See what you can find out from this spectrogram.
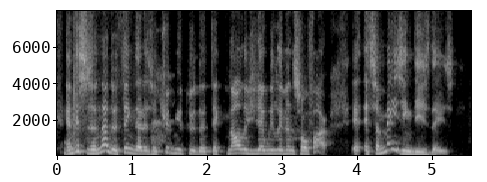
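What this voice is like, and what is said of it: French accent. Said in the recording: “everybody absolutely notices that I got my French accent”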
